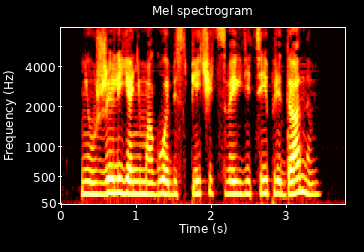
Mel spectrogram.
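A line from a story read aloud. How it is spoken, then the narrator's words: Thunderous voice. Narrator (Russian): мой отец произнес громовым голосом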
